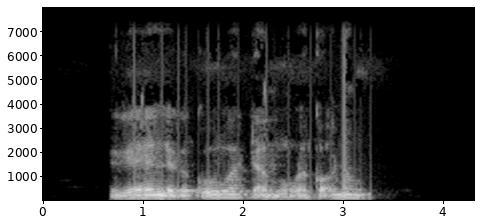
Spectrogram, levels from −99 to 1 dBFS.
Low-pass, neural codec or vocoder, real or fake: 7.2 kHz; none; real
